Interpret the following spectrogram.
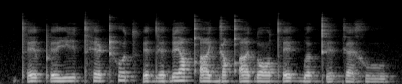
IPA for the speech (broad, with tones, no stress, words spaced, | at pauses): tʼe˨pʼɪ˨ ji˨tʰe˨ ʈʰʊ˦t͡sʼɪ˨dɪ˨ ɗe˦qʼi˨ ɡʲu˨qʼi˨ɗɔ˨tʼe˦ ɡ͡bə˨kʼɪ˨˦kɛ˨xu˨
